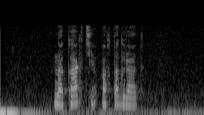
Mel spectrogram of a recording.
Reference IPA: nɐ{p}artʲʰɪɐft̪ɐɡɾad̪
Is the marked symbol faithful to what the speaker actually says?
no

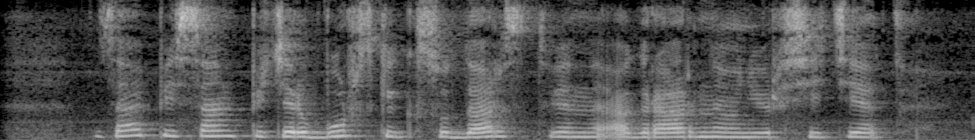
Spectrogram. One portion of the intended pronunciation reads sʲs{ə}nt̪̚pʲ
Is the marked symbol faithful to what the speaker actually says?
no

